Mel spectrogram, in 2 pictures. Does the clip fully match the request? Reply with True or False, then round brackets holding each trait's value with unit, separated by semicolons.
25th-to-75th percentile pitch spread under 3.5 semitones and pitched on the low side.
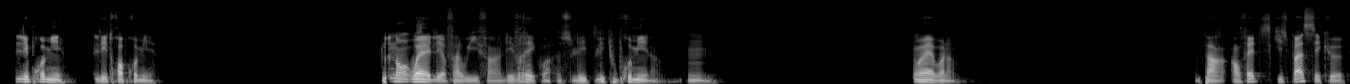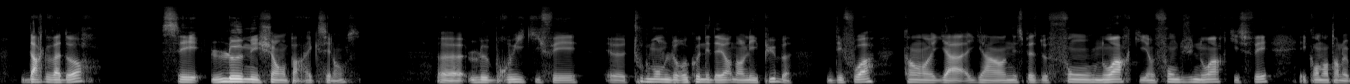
True (2.7 semitones; 105 Hz)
